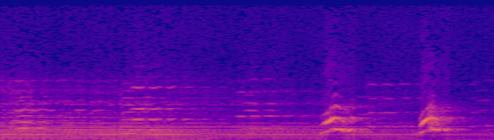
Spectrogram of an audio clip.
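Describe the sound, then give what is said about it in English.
A dog gives two short, sharp barks in quick succession over a steady, continuous tonal background, with no voices. “She's in a dog hotel on a honeymoon with my dog.”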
